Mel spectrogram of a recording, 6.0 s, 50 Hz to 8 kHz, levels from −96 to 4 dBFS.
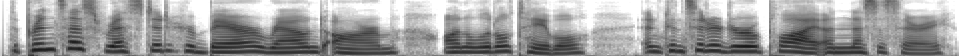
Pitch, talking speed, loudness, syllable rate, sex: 210 Hz, 160 wpm, -16 LUFS, 5.3 syllables/s, female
